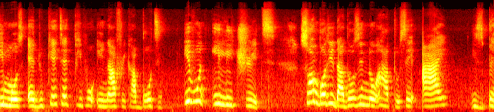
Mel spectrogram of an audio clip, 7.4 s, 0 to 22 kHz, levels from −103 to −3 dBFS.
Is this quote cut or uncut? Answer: uncut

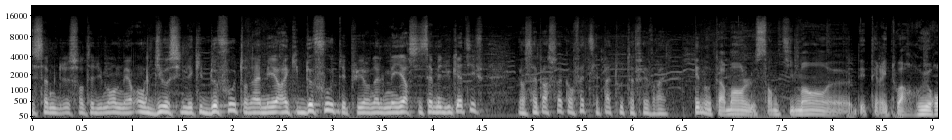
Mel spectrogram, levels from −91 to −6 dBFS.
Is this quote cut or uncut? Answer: cut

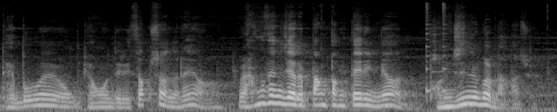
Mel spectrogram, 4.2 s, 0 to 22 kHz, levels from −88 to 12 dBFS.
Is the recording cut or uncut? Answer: cut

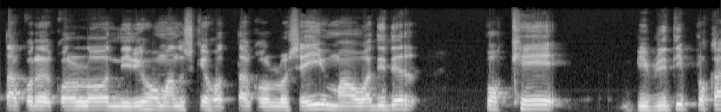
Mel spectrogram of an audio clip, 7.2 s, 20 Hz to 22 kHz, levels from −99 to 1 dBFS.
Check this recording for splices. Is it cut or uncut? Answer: uncut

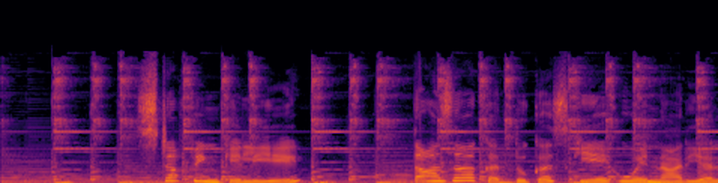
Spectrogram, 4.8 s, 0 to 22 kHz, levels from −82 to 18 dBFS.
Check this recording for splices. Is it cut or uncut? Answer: cut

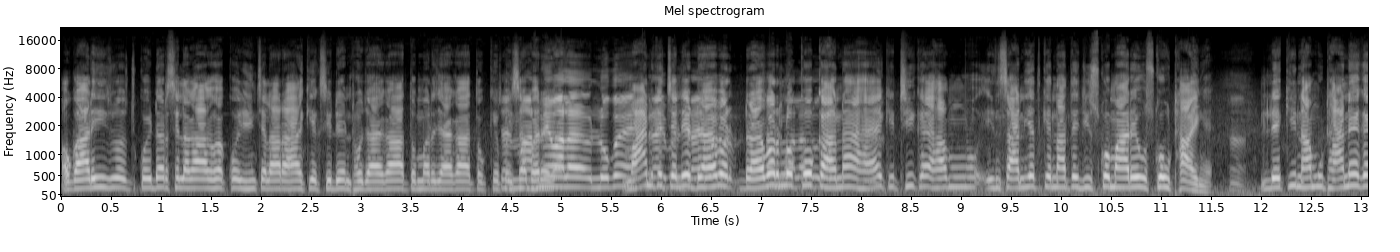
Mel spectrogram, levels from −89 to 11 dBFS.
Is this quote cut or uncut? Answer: uncut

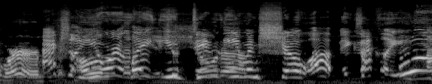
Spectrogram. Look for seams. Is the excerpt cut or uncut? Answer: uncut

